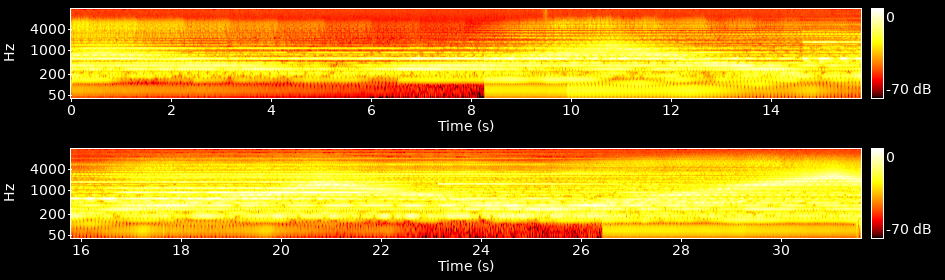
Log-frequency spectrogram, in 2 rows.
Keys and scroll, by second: 1.8 2, 5.0 4, 6.9 ctrl+d, 7.1 Escape, 8.3 ctrl+d, 8.4 Escape, 9.5 ctrl+d, 9.6 Escape, 20.4 Delete, 21.7 3.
